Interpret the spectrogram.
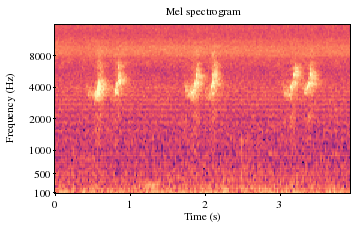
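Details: A female common quail of a local desi strain, used as a hunting call, gives soft, high, paired notes, each pair about a second and a half apart, over a faint steady background hiss.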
